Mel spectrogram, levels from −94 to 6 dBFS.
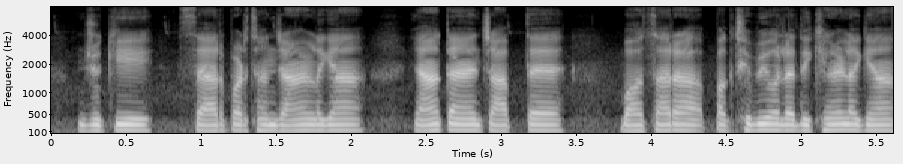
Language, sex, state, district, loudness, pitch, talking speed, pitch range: Garhwali, male, Uttarakhand, Tehri Garhwal, -16 LUFS, 130 Hz, 190 wpm, 125-130 Hz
